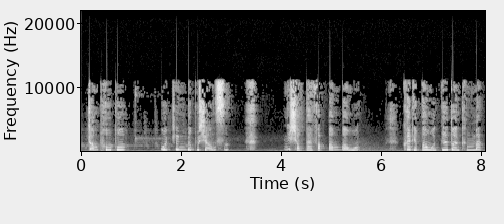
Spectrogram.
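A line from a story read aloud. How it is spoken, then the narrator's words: Bursting into tears, sobbing. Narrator (Chinese): 女孩哇的一声哭了起来，她哭着说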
